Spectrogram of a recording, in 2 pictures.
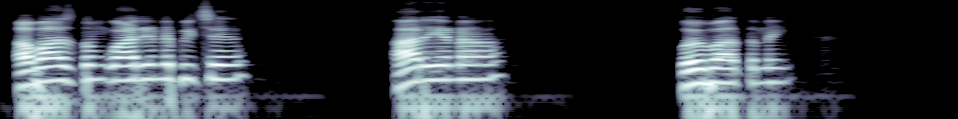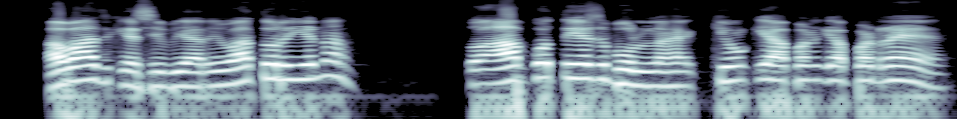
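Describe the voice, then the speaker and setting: A male teacher with a hoarse throat, lecturing a classroom and loudly quizzing the students to answer together. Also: high-pitched, no room sound. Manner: loud call-and-response questioning of students.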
